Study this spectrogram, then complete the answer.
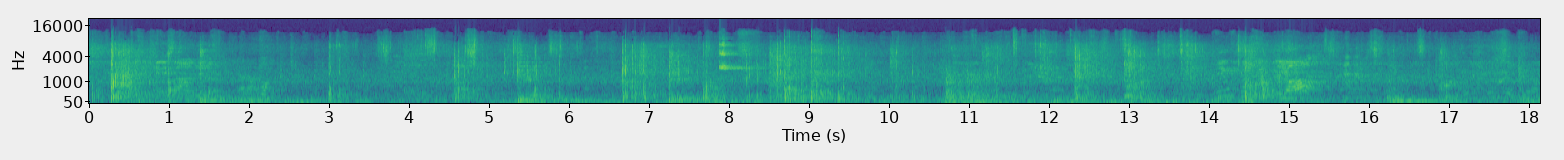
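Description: Men talk at a distance.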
